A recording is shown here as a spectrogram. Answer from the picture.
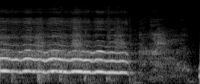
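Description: A woman's voice holding one long high note, wavering slightly and sliding gently down, then breaking off about a second in.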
